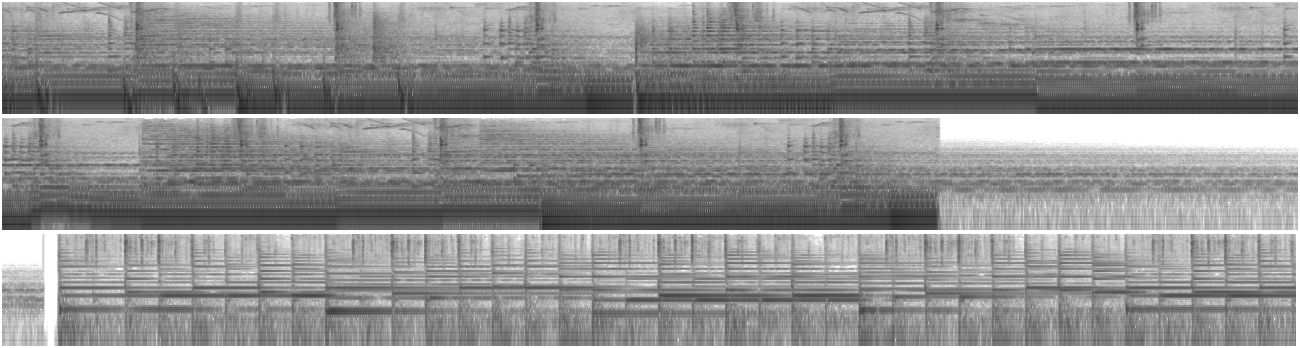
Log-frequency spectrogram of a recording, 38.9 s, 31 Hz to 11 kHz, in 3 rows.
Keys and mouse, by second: 0.8-1.3 drag, 2.0 click, 3.2 click, 3.6-4.4 middle drag, 5.4 middle click, 6.9-9.1 drag, 9.1-9.4 middle drag, 10.2 click, 10.5-11.3 shift+drag, 12.5 click, 14.4 shift+drag, 15.4 ctrl+click, 17.6 ctrl+click, 18.8 shift+click, 19.2 shift+drag, 20.4 shift+drag, 21.9 ctrl+drag, 23.0 click, 24.6 shift+click, 25.0 middle click, 25.8 shift+click, 26.9 shift+drag, 27.6 shift+drag, 28.3 shift+click, 29.1 shift+click, 32.1 shift+drag, 33.2-33.5 shift+drag, 33.7-34.1 middle drag, 34.8-35.3 shift+drag, 36.0-36.6 shift+drag, 37.5-38.1 shift+drag.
